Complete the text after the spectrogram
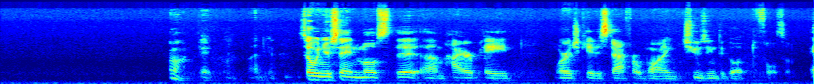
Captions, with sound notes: - Come on (faintly speaking) - So when you're saying most of the higher paid, more educated staff are wanting, choosing to go up to Folsom?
